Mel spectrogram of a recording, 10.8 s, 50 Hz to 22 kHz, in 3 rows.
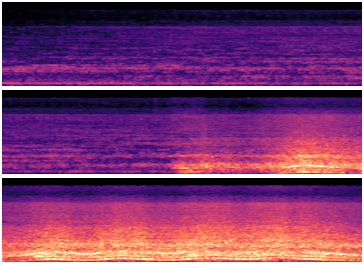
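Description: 2010 Maruti Gypsy's 1.3-litre four-cylinder petrol engine idling steadily, then, about five seconds in, revved by hand at the throttle linkage: the pitch rises and falls in repeated quick blips, about one every 0.7 seconds.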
